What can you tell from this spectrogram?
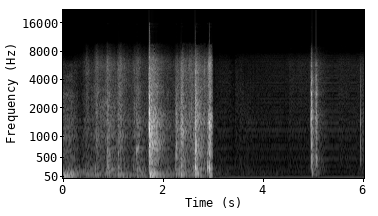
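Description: Handling noises from a handheld garment steamer being filled. First comes a run of knocks and taps. Then it goes quiet, and a sharp double click about five seconds in comes as the plastic water-tank cap is pressed shut.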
